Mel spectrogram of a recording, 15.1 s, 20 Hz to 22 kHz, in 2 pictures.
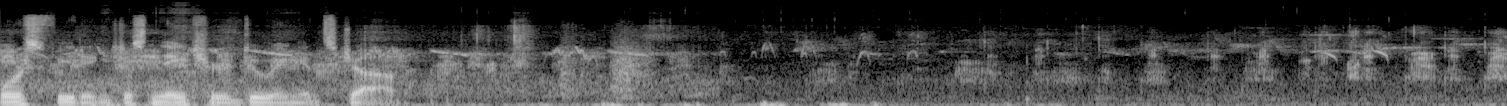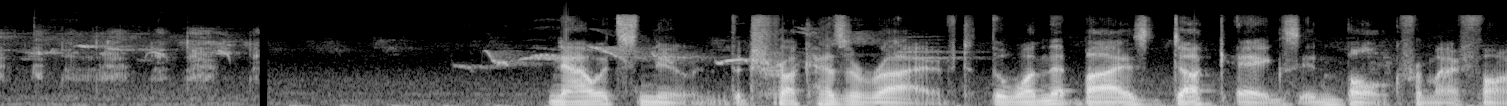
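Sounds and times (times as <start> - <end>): ducks quacking: 0.0 - 8.9.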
